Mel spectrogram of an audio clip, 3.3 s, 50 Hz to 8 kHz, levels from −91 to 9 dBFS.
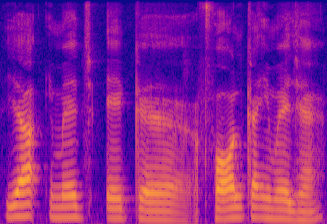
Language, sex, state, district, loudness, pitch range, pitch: Hindi, male, Jharkhand, Ranchi, -18 LUFS, 115-140 Hz, 130 Hz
